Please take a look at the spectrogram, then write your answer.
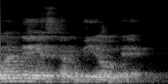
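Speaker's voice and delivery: ordinary talk, nothing marked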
